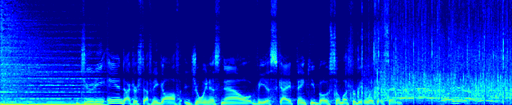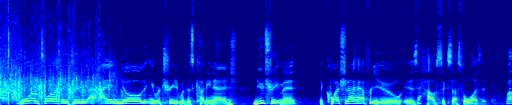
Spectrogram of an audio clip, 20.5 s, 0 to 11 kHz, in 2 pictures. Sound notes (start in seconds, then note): 7.0 audience applause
